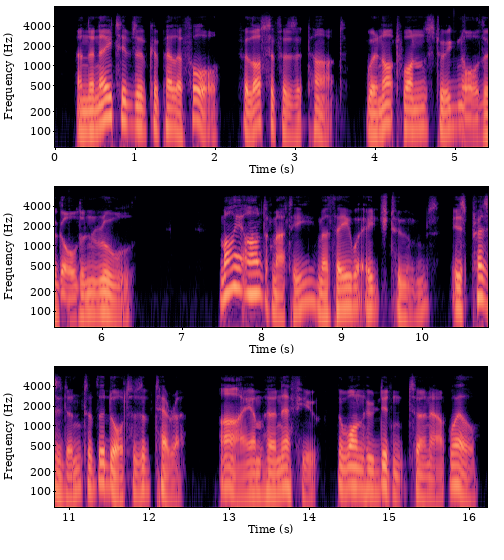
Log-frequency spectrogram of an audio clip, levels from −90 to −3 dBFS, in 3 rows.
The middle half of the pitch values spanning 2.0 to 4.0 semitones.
No: average, 4.7 semitones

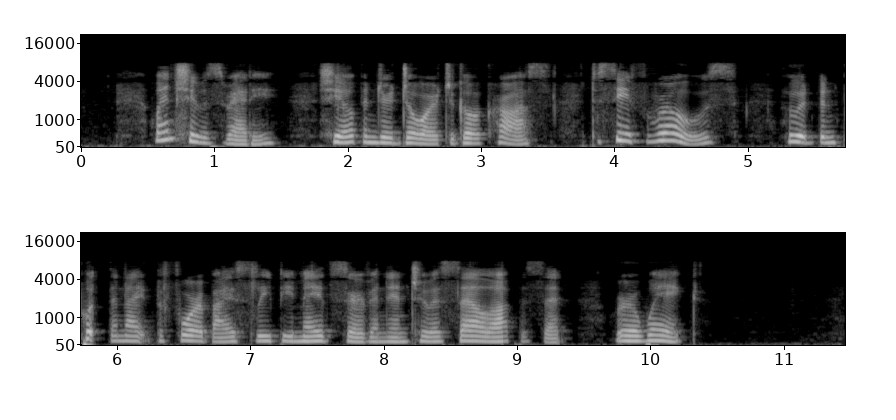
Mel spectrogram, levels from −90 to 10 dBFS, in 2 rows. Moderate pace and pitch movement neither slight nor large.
Yes: average, 170 wpm; average, 3.2 semitones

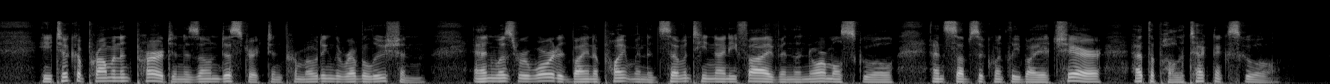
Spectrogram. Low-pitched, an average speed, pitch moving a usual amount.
Yes: low, 130 Hz; average, 160 wpm; average, 3.2 semitones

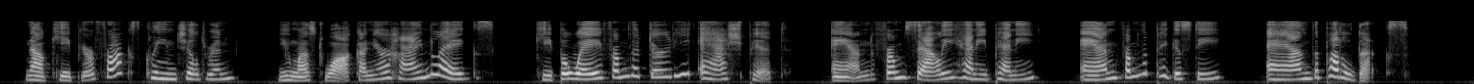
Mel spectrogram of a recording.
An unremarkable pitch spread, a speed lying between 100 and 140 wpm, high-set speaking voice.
No: wide, 5.8 semitones; slow, 135 wpm; very high, 255 Hz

